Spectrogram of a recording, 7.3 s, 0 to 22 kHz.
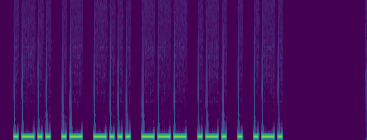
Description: Morse code, heard as a keyed tone, about 15 wpm, 700 Hz. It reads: LABORER
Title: Practice QSO - Exchange 3 - More Info - 15wpm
